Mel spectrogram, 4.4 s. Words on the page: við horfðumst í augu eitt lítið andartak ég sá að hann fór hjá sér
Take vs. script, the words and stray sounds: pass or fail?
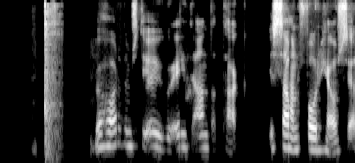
fail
